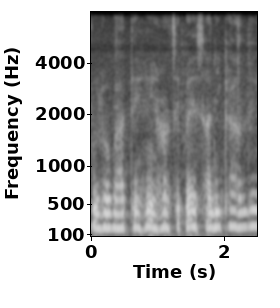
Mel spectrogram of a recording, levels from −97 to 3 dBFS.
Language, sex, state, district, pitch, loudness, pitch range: Hindi, female, Uttar Pradesh, Jyotiba Phule Nagar, 195 Hz, -17 LUFS, 190-210 Hz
